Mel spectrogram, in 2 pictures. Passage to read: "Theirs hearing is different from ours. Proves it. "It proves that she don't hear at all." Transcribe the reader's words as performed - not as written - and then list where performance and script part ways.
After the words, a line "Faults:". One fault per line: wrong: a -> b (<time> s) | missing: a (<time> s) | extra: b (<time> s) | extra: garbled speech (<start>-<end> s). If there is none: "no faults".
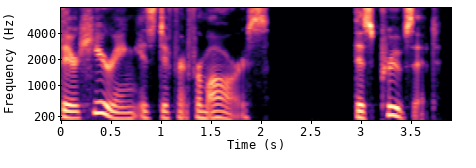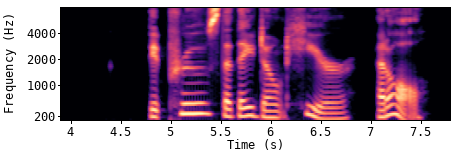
"Their hearing is different from ours. This proves it. "It proves that they don't hear at all."
Faults:
wrong: Theirs -> Their (0.0 s)
extra: This (3.0 s)
wrong: she -> they (5.7 s)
